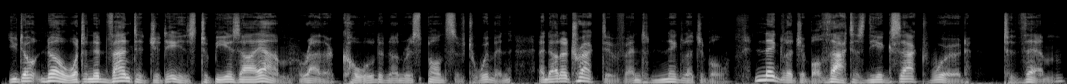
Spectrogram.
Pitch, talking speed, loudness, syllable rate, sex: 105 Hz, 165 wpm, -19 LUFS, 5.3 syllables/s, male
